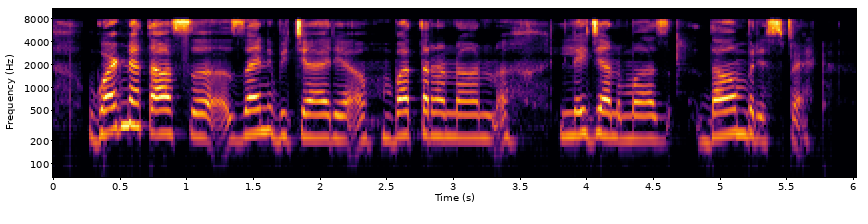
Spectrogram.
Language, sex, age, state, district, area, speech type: Kashmiri, female, 30-45, Jammu and Kashmir, Baramulla, rural, spontaneous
